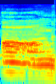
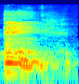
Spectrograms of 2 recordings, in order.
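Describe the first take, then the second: First: The name is said the way the movie says it. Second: The name is said the way the show says it. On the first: The speaker calls it wrong. "In the movie, they say Ong" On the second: The speaker calls it right. "The whole T V show says Aang"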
